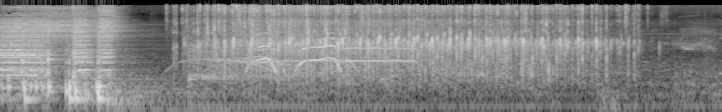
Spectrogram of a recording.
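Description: A marching band's brass and percussion hold a final chord with a few heavy drum hits, cutting off about two seconds in. The crowd then breaks into applause with cheering and whoops, which gradually die away near the end.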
